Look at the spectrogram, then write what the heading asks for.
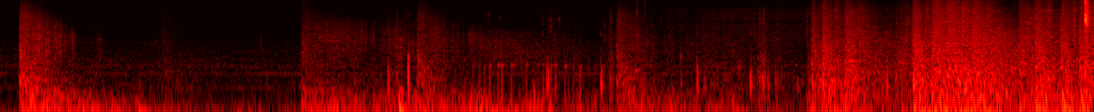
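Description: Galil and AK rifles fire in a competitive video game match as a scatter of sharp shots and short bursts mixed with footsteps. The sound is fairly faint early on and grows into louder, denser firing near the end.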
